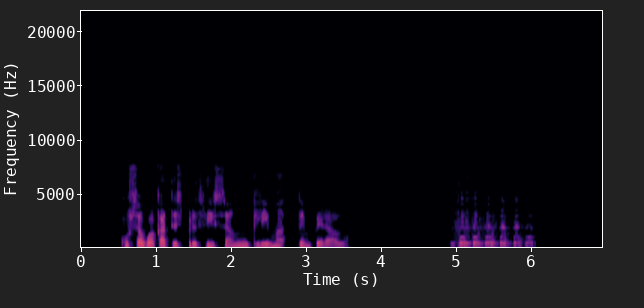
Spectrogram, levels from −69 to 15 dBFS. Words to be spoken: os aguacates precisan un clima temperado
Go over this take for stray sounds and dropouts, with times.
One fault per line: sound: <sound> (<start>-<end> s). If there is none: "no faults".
sound: laugh (4.9-6.1 s)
